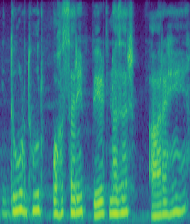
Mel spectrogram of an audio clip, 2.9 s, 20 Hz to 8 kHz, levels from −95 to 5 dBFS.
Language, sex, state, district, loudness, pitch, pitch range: Hindi, male, Madhya Pradesh, Katni, -14 LUFS, 180 Hz, 165-195 Hz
